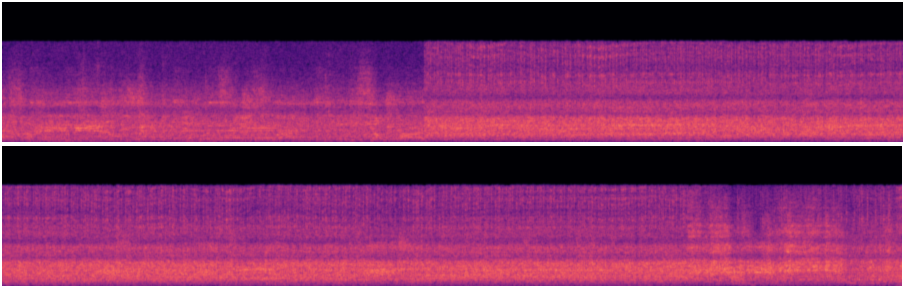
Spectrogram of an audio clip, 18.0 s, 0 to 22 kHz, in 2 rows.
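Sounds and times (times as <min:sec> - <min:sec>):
truck engine at low revs: 0:04.2 - 0:18.0.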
